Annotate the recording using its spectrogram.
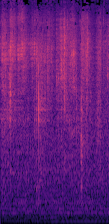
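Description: Brown paper envelope being torn open by hand: paper rustling and crinkling, with a few small sharp crackles.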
